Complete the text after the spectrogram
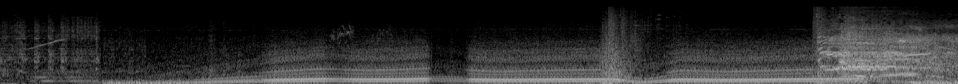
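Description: A car engine revs and drones steadily, rising and dipping in pitch as gears change.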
